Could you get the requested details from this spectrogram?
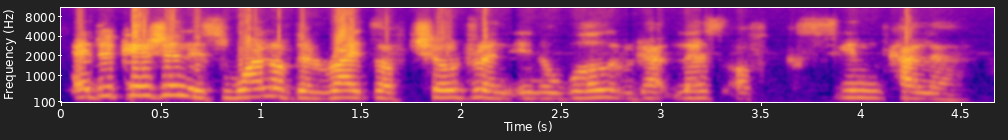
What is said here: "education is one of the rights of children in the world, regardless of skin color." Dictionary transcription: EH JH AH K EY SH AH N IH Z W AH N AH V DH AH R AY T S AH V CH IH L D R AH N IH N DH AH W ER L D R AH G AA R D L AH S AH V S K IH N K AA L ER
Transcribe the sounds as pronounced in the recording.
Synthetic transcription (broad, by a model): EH JH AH K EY SH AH N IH S W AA N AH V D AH R AY T S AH F CH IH L D R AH N IH N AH W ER L D R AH G AA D L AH S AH F S IH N K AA L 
